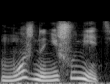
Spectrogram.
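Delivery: grumbling with displeasure, discontented. Narrator reads Nugar, weighing an ingot, in displeased grumbling. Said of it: "недовольно проворчал Нугар".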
